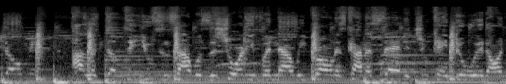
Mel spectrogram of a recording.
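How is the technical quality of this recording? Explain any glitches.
The technical quality is compromised by a speech-oriented noise suppressor that was left running on non-speech audio.

Noise suppressor applied to music or sounds: Throughout the clip, the suppressor treats sustained and ambient parts of the sound as noise and keeps reducing their gain, with its loss swinging by around 10 dB. Onsets slip past before it reacts, but held material and decaying tails are pulled down. The result is an unsteady, pumping level and a thinned-out body to the sound.

Sound cut by the noise suppressor: At 0.21 to 0.53 s and again at 0.98 to 1.34 s, the suppressor classifies a stretch of the sound as noise and clamps it harder than the surrounding audio. The dips reach about 6 dB in the first span and about 5 dB in the second, each covering roughly a fifth of a second in total. Sustained or fading parts sag audibly there while any sharp attacks remain intact.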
